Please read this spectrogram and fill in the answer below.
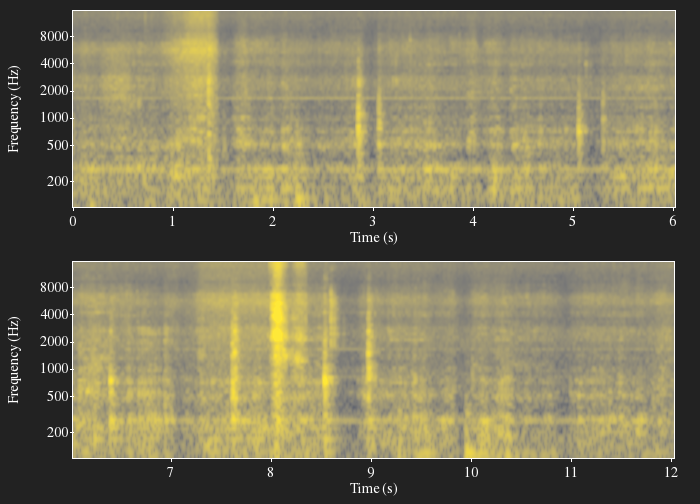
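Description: Hand-turned wooden automaton mechanism working: faint wooden rubbing and creaking with scattered light clicks, and a few louder clicks about eight seconds in.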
